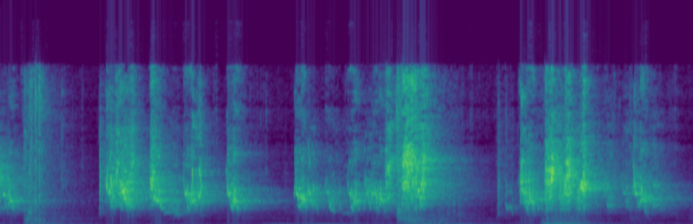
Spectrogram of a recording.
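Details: Pair of lovebirds chattering loudly in dense clusters of shrill, buzzy squeaks and chirps, bursts roughly every second or two, with occasional low thumps.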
